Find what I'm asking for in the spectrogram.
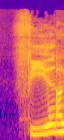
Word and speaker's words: Fearn: F-E-A-R-N. Fearn? – Oh, yeah. Fearn. – Fearn? – No, I heard you correctly. I wasn't sure if it was Burn with a B.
